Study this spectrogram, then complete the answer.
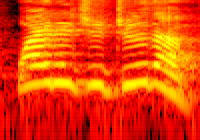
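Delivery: put-on high, wondering little-girl question; curious child. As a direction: ask grandma like a small kid. Child asks grandmother.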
